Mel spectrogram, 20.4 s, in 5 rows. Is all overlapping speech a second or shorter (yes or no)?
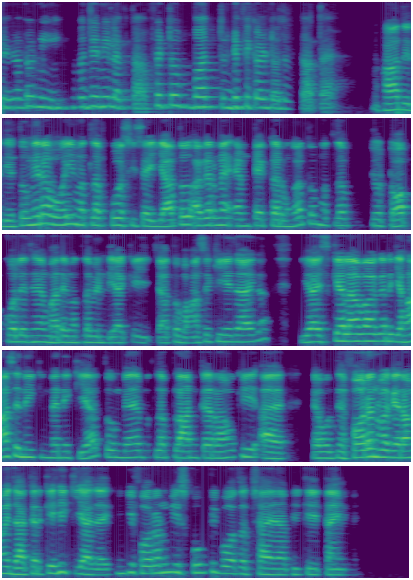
yes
